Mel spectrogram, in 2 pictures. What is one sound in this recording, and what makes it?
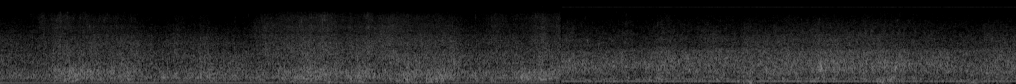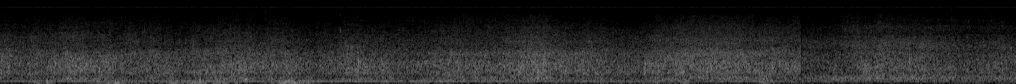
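Waves lap against the shore.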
